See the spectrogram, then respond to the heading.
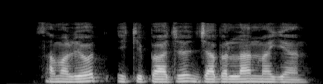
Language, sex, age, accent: Uzbek, male, 18-24, Surxondaryo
